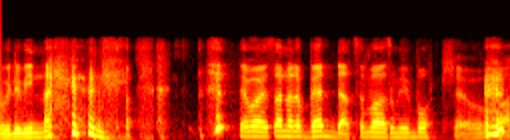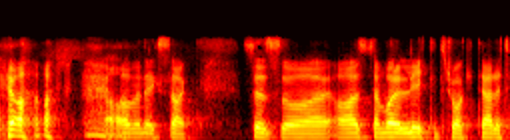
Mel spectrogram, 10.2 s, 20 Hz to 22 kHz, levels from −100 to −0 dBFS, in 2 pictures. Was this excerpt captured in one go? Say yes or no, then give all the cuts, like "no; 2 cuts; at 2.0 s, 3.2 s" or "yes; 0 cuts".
no; 2 cuts; at 3.0 s, 3.9 s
